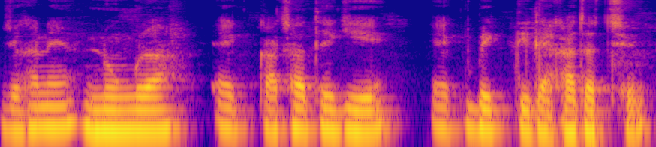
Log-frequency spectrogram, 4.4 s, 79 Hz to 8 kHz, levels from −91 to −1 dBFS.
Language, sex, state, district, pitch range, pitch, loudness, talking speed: Bengali, male, Tripura, West Tripura, 125-140 Hz, 130 Hz, -16 LUFS, 125 wpm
